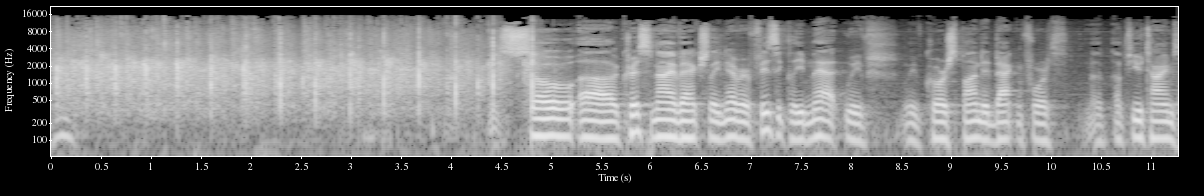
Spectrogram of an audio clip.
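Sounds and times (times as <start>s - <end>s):
room full of people applauding: 0.0s - 5.1s
speech: 4.8s - 11.2s.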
